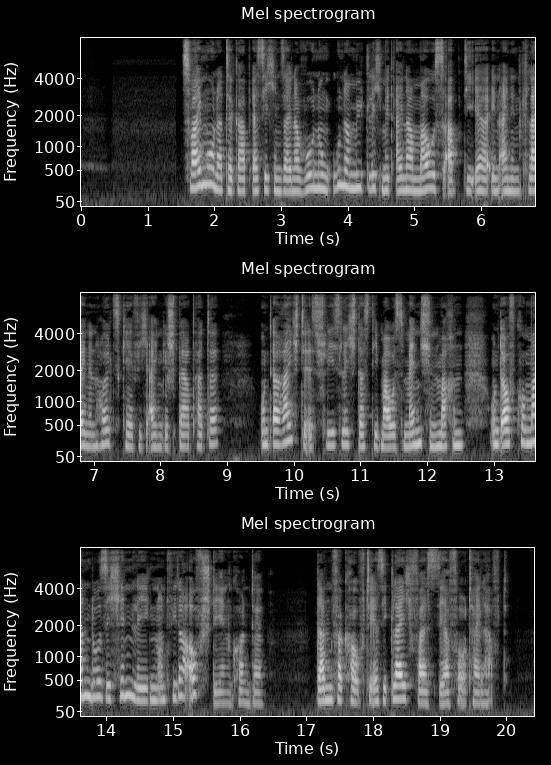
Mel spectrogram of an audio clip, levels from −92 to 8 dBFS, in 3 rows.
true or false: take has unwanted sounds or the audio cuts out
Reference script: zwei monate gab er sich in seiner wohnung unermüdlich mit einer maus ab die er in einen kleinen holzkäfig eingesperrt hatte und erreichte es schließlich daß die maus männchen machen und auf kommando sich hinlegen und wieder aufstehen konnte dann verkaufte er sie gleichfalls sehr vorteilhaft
false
